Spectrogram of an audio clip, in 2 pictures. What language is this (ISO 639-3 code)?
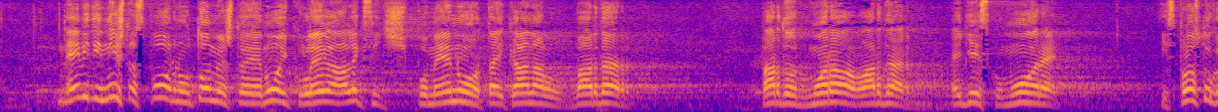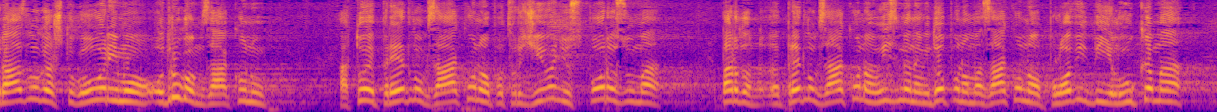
srp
